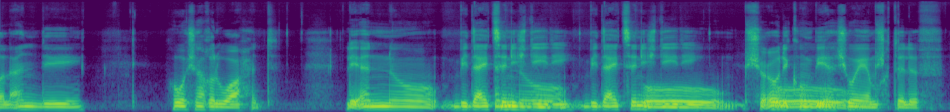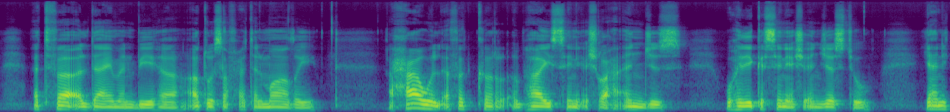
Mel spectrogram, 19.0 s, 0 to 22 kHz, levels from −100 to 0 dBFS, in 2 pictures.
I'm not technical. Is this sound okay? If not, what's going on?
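No. From about 4.95 to 8.83 s, just after "لانو بداية", the speech is heard twice at once, with an equally loud second copy trailing about one and a half seconds behind, starting and stopping abruptly. This doubled audio track likely comes from the sound being recorded twice through a slower second path.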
